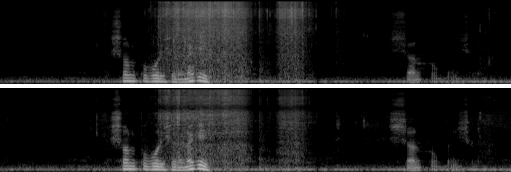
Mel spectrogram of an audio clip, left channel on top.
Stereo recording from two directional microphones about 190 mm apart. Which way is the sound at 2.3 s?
75° left (ahead or behind).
